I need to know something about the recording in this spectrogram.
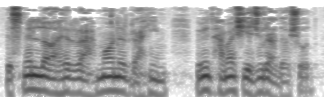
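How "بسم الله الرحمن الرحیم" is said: ordinary talk, nothing marked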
